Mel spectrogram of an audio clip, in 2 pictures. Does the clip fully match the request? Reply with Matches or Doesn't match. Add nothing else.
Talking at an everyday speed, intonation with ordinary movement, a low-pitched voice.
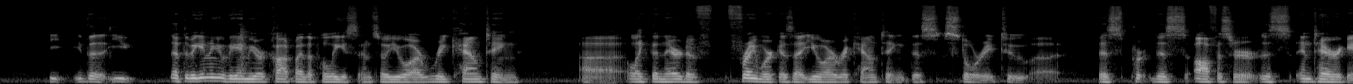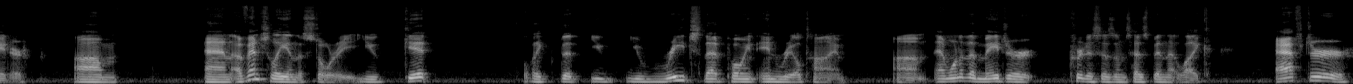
Matches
